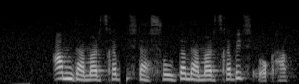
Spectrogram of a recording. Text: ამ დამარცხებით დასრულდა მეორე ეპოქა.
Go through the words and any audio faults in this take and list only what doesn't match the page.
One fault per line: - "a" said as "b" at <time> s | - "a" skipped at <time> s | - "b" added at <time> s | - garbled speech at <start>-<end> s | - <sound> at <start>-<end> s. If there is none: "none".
- dropout at 1.2-1.3 s
- "მეორე" said as "დამარცხებით" at 1.9 s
